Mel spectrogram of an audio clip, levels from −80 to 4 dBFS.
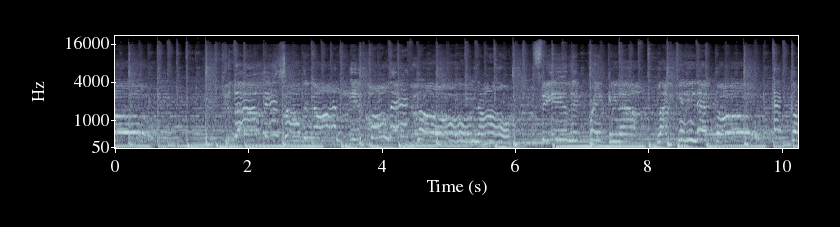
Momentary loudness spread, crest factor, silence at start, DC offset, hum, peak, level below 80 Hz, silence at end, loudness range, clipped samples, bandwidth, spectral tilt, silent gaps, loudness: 3 LU; 14 dB; 0 s; under 0.1%; none; -2 dBFS; -26 dBFS; 0 s; 1 LU; under 0.1%; 19.5 kHz; -5 dB/octave; none; -15 LUFS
